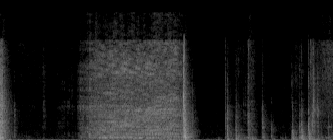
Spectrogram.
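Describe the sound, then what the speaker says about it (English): Paper trimmer slicing through two pieces of card at once: a quiet rasping slide of the blade lasting about a second, followed by a sharp click and a few light taps and rustles of handling. "Don't you just love this trimmer? Look, cut both of them at the same time."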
